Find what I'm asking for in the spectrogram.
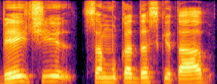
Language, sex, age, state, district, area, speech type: Kashmiri, male, 18-30, Jammu and Kashmir, Anantnag, rural, spontaneous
